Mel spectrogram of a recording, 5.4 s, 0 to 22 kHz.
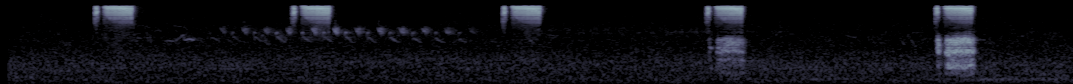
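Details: Western saddle bush-cricket at Bollenberg, France, on 9 October 2022, giving five short, very high scratchy buzzes spaced about one second apart against a silent background, with faint twittering between the first two.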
